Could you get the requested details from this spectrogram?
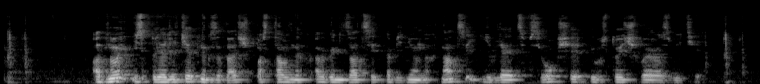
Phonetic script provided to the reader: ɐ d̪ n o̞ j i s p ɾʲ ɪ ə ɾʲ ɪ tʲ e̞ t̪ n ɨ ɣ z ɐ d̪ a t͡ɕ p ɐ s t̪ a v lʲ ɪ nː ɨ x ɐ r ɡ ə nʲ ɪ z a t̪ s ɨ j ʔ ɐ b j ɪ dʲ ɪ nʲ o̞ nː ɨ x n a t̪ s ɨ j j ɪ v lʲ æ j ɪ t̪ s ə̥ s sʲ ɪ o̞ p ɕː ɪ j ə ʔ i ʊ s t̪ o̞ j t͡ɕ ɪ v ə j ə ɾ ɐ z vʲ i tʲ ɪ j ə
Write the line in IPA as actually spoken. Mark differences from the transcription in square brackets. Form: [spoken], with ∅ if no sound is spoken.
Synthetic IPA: ɐ d̪ n o̞ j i s p ɾʲ ɪ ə ɾʲ ɪ tʲ e̞ t̪ n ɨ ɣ z ɐ d̪ a t͡ɕ p ɐ s t̪ a v lʲ ɪ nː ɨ x ɐ r ɡ ə nʲ ɪ z a t̪ s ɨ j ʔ ɐ b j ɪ dʲ ɪ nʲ o̞ nː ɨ x n a t̪ s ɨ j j ɪ v lʲ æ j ɪ t̪ s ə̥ [f] sʲ ɪ o̞ p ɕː ɪ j ə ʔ i ʊ s t̪ o̞ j t͡ɕ ɪ v ə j ə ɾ ɐ z vʲ i tʲ ɪ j ə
